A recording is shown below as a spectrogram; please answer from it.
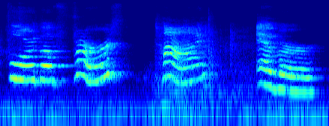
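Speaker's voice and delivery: loud, slow, marvelling build-up; dramatic reveal. A narrator's reading. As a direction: stretch it out like a big surprise. Story climax, dog smiles.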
